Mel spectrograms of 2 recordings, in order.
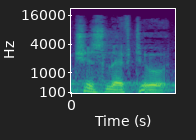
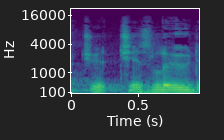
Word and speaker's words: Chislev: Well, from Chislev to Nisan, or Chislu, depending whether how you pronounce the Hebrew sometimes, Chislev or Nisan.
